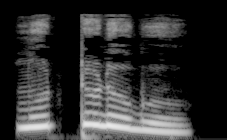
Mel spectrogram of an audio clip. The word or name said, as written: ಮುಟ್ಟುಡುಗು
